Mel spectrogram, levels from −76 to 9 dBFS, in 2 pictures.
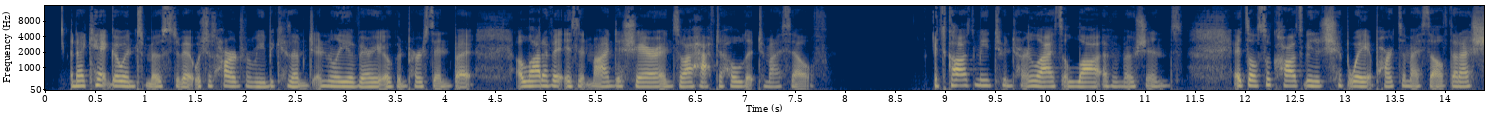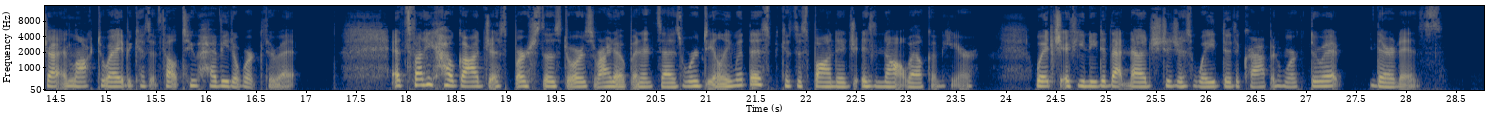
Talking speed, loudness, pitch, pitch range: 240 wpm, -20 LUFS, 205 Hz, 195-215 Hz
